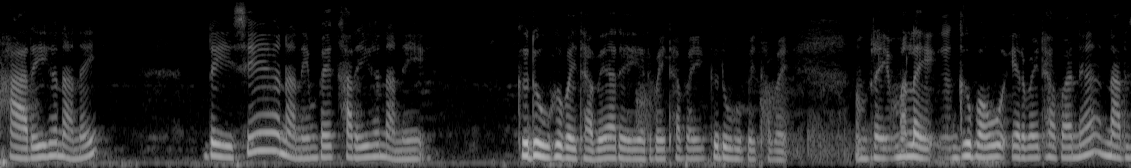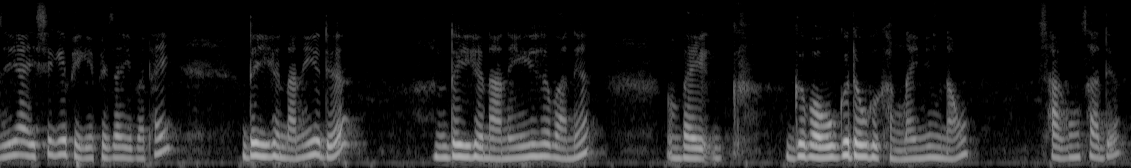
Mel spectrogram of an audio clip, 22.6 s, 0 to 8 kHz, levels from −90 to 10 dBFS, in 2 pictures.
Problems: low volume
